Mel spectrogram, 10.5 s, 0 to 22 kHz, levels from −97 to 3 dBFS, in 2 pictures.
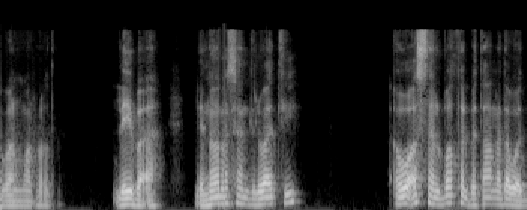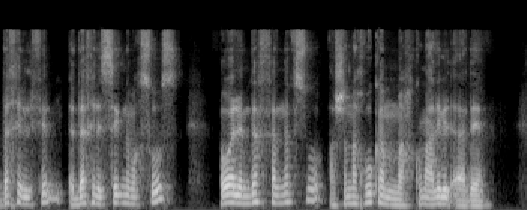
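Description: A speech recording with two brief spots where chunks play out of order. At 2.18 to 2.24 s, one 20 ms chunk turns up two chunks late, so the sound jumbles for a moment around the hard joins. At 6.90 to 6.94 s the same thing happens with a 20 ms chunk landing one chunk late. Nothing's actually missing; it's a sequencing slip in the buffering or write path.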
